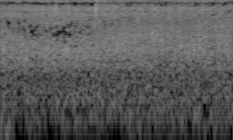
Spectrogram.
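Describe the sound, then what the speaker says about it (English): A mountain creek with a small waterfall rushes steadily near aspen trees, a constant broad splashing hiss with no pauses and no voices. "Look at that creek, little waterfall."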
